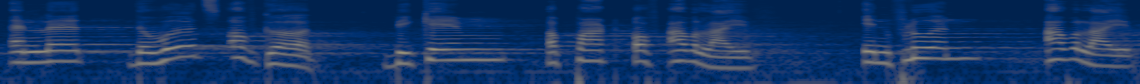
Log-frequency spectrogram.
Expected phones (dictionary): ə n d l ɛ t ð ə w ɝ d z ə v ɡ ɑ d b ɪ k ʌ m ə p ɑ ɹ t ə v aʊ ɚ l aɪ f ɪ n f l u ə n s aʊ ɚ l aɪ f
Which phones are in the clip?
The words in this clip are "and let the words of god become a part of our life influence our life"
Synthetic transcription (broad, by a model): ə n l ɛ t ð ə w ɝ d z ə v ɡ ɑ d b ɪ k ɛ m ə p ɑ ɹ t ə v aʊ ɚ l aɪ f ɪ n f l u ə n aʊ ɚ l aɪ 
